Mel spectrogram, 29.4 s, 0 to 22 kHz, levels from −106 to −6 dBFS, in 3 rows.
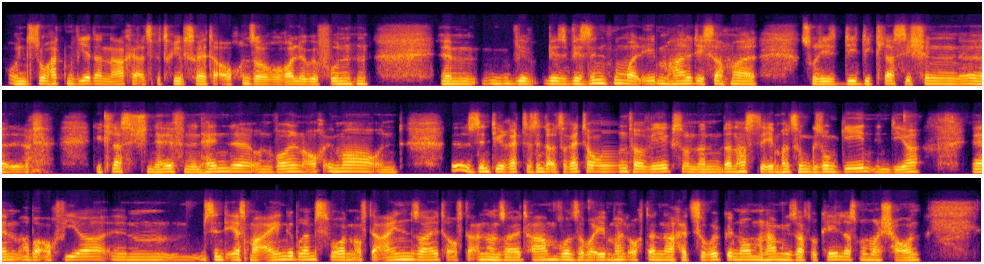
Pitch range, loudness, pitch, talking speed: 125-140 Hz, -19 LUFS, 135 Hz, 190 wpm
